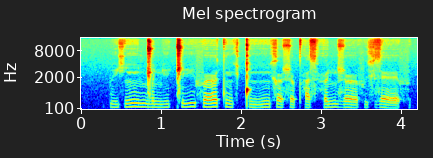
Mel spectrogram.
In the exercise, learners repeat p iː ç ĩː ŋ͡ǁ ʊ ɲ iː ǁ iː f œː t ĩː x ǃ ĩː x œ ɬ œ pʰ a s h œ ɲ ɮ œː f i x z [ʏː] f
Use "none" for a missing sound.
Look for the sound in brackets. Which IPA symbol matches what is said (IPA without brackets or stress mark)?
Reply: ɛː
